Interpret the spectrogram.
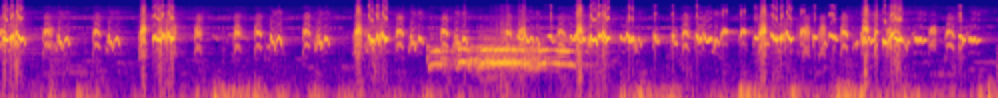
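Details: Kutilang garuda, a sooty-headed bulbul, in energetic song suited to luring birds and to master training. Quick twittering whistle phrases come in bursts. Midway a lower, harmonic nasal call is heard, then a long stretch of rapid chatter.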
